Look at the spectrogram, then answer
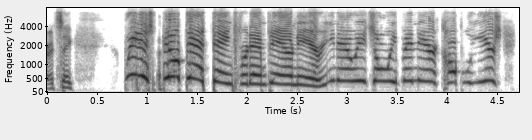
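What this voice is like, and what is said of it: Baltimore accent. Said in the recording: “I'll do this in my Baltimore accent for you”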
